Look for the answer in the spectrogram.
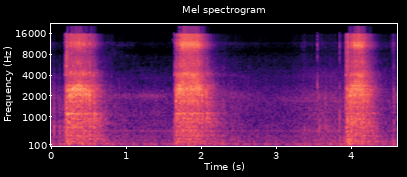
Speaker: I'm gonna press the gas. Y'all ready? Ooh, that didn't sound too good.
